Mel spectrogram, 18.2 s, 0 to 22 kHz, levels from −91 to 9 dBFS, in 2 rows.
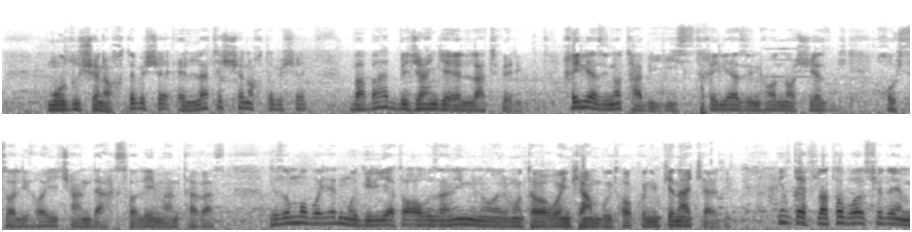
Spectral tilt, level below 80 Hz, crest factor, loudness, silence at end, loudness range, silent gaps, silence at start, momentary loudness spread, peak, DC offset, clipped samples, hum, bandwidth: -7.5 dB/octave; -42 dBFS; 16 dB; -22 LUFS; 0 s; 7 LU; none; 0 s; 13 LU; -6 dBFS; under 0.1%; under 0.1%; none; 9.8 kHz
